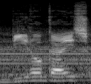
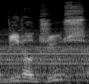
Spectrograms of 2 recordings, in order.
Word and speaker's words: Betelgeuse: we're here at 8786 either pronounced Beetle Geist or Beetle Juice um in San Diego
